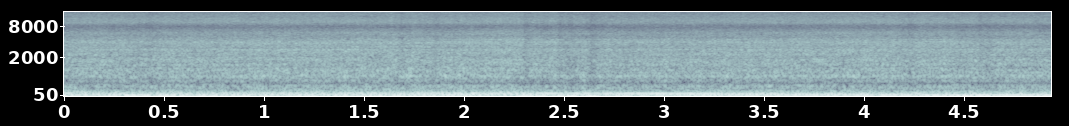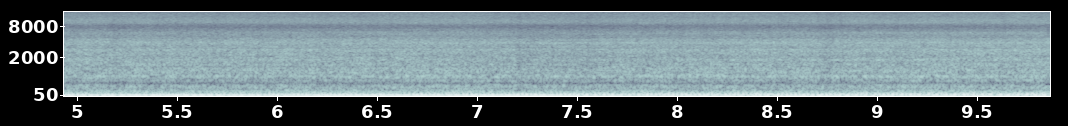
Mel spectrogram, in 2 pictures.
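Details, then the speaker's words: 2008 BMW E83 X3 after extensive repairs, driving in drive at higher speed: heavy constant low drone that swells and eases, vibration stronger and coming in and out; driveline vibration under load, later confirmed from the rear differential, not the transfer case. "Now, we're vibrating. Oh, and the vibration is stronger now. It's kind of going in and out."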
